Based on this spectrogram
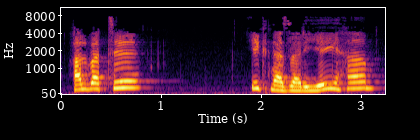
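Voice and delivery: normal talking voice

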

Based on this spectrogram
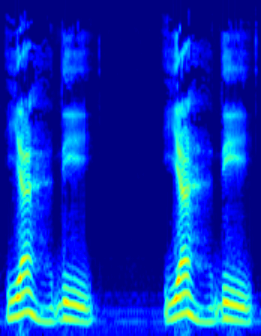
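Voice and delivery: یهدی slowly with a free breathy h; open, unconstricted h. Shown as a demonstration. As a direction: exhale the h of یهدی with the throat open. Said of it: "گرفتگی در حلق ایجاد نمیشه". (یهدی با ه بدون گرفتگی)

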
